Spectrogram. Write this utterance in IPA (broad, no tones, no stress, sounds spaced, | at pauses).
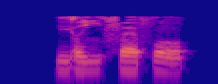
j ʌ ʎ f ɛ f o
